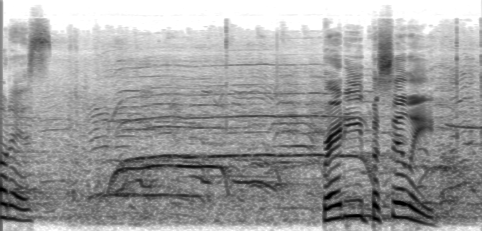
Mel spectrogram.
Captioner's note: audience cheers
